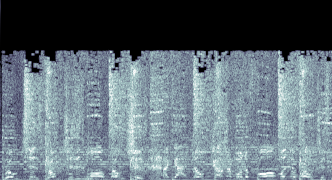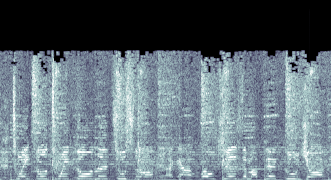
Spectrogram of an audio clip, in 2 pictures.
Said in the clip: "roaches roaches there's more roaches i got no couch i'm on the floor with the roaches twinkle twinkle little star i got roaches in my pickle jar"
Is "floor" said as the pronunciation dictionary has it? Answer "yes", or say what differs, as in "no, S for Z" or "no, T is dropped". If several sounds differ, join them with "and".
no, L is dropped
